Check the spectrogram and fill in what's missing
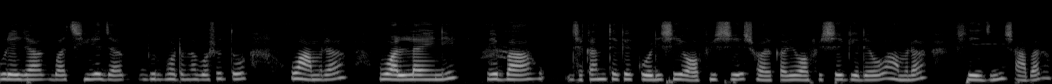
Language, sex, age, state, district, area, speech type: Bengali, female, 30-45, West Bengal, Cooch Behar, urban, spontaneous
